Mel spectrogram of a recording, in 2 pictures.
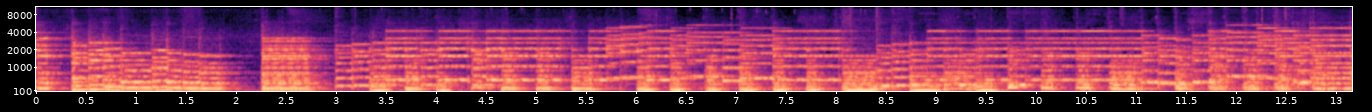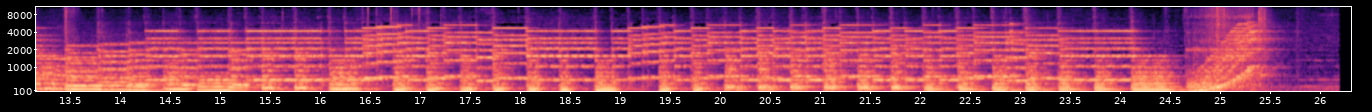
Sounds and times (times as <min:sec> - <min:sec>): Electronic organ: 0:00.0 - 0:25.8.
